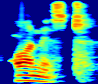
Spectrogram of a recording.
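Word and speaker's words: honest: है उसी प्रकार से ऑनेस्ट ऑनेस्ट में एच साइलेंट है तो क्या बचा ओ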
